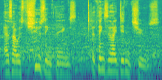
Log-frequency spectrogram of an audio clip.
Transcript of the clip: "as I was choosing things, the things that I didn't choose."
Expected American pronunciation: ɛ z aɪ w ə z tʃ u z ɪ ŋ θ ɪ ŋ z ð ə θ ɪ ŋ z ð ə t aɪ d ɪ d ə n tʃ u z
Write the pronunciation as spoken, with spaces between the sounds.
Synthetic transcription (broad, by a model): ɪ z aɪ w ə z tʃ u z ɪ ŋ θ ɪ ŋ z ð ə θ ɪ ŋ z ð ə t aɪ d ɪ d n tʃ u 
